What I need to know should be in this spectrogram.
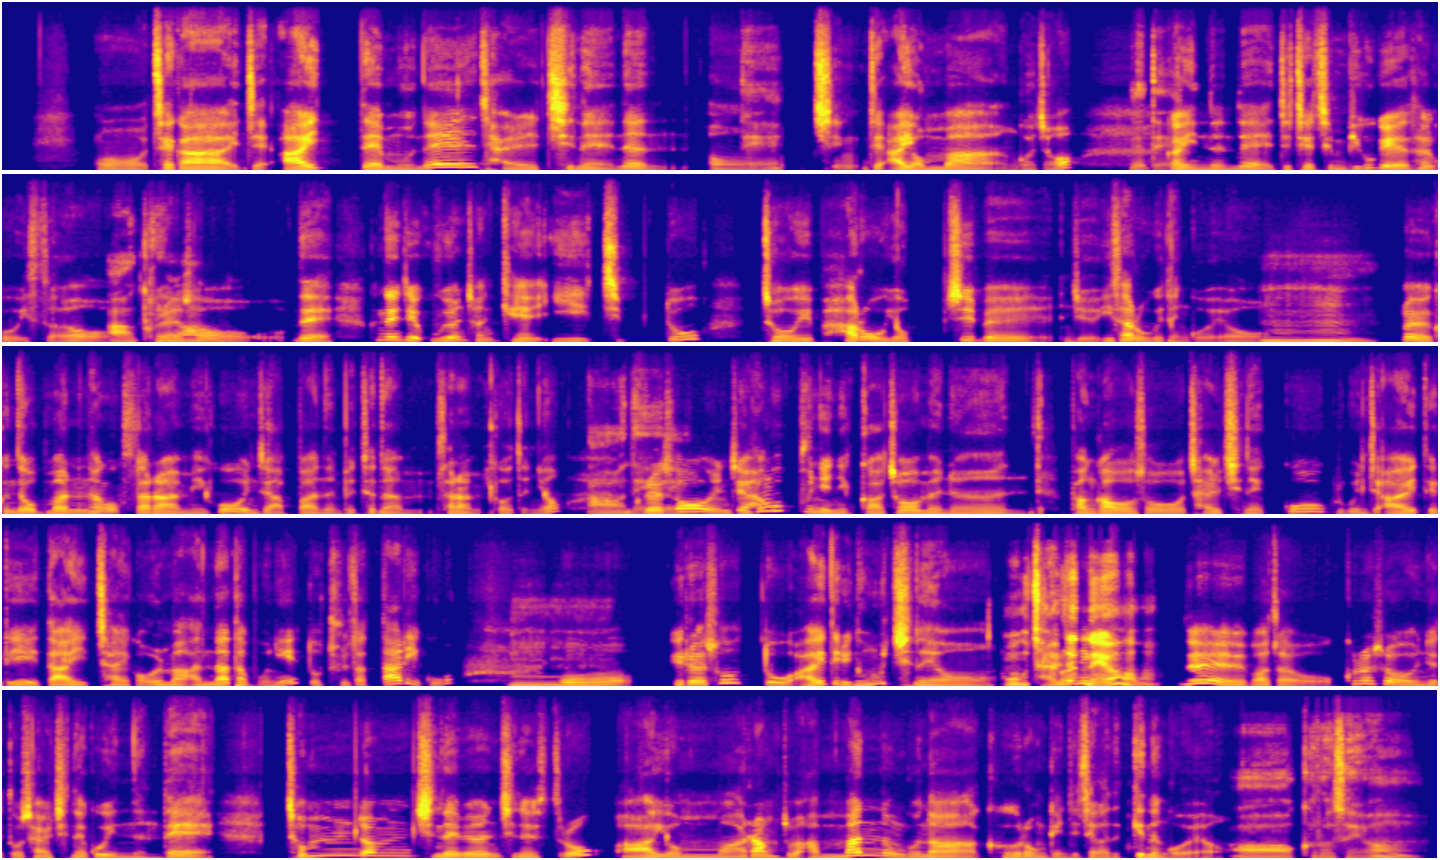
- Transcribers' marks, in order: tapping; other background noise
- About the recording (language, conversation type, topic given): Korean, advice, 진정성을 잃지 않으면서 나를 잘 표현하려면 어떻게 해야 할까요?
